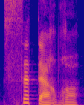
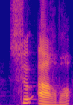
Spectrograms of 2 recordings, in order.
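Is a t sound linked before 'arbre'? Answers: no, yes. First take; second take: yes; no. First: A t sound links into the noun. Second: No t sound links into the noun. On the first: The speaker calls it right. "on dit cet arbre" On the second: The speaker calls it wrong. "on ne dit pas ce arbre"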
